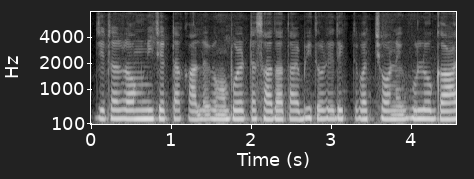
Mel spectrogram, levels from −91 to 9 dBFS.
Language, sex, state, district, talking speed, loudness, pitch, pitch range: Bengali, female, West Bengal, Dakshin Dinajpur, 185 wpm, -13 LUFS, 225 Hz, 220-225 Hz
